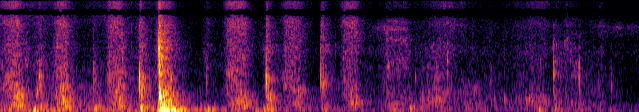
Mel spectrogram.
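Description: Shuffling footsteps and the scuffs and knocks of shoes being pulled off on a doormat, with one louder thump about one and a half seconds in, the handling sounds thinning out toward the end.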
